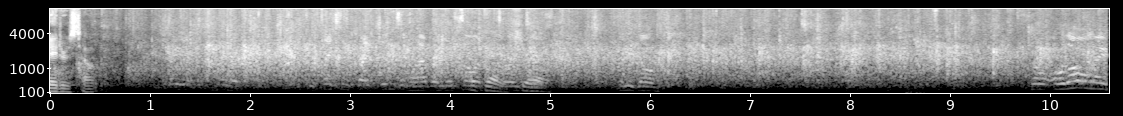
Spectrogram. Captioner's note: audience applause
